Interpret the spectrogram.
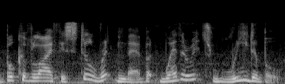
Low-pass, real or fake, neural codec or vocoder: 7.2 kHz; real; none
